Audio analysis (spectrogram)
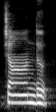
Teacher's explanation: इसके लिए हम चंद्र बिंदु का प्रयोग करते हैं जैसे हम जब चांद शब्द बोलते हैं तो हमारे नाक और मुंह दोनों से हवा निकलती है इसलिए हम इस पर चंद्र बिंदु का प्र प्रयोग करते हैं · अनुनासिक यानी इसके उच्चारण में हवा मुंह और नाक दोनों से निकलती है।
